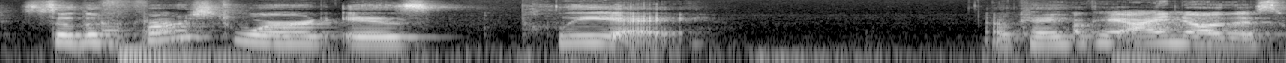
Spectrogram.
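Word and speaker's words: plié: listens she's going to correct one of my pronunciations and also my translation friend no i think plie is the correct way to say that yes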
